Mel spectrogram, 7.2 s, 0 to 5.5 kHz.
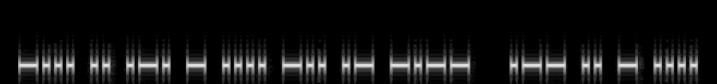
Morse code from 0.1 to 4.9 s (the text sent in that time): BIRTHDAY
